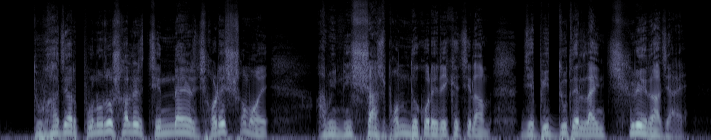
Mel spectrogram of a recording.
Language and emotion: Bengali, fearful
